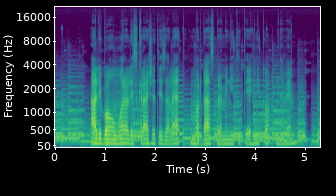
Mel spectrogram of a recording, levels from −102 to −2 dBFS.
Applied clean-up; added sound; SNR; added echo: none; Piano; 5 dB; none.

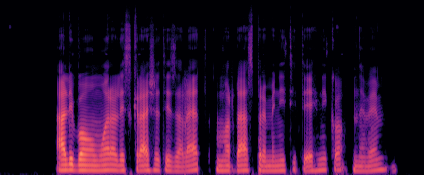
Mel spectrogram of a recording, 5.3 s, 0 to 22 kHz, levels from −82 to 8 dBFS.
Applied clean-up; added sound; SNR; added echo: neural mask model Resemble Enhance denoiser.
